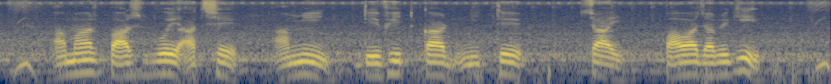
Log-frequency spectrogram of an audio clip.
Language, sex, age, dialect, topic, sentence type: Bengali, male, 18-24, Northern/Varendri, banking, question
